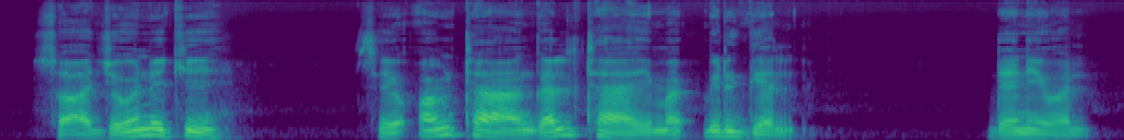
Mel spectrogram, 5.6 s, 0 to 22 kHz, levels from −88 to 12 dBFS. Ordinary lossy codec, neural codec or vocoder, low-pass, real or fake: none; none; none; real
